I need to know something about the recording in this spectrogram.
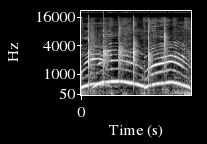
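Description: Steady rhythmic clapping, about three claps per second, keeping time under a sustained sung or hummed melody that rises and falls in pitch.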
